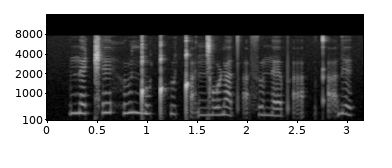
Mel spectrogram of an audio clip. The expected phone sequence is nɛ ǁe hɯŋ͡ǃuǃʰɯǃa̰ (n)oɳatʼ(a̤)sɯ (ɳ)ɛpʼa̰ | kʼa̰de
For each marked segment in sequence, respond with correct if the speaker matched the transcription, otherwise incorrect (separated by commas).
incorrect, incorrect, incorrect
